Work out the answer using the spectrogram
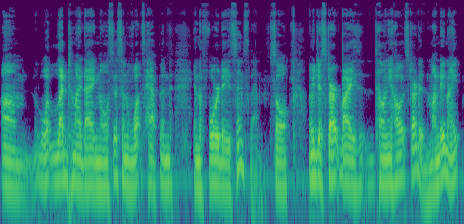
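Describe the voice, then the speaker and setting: A middle-aged man with a lowish, husky voice talks in a candid, unscripted way. He pauses and feels for his words reflectively, and his articulation is slightly off from numbness on one side of his face. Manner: halting, reflective, hesitant. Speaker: YouTuber and podcaster. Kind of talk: candid personal vlog, unscripted.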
